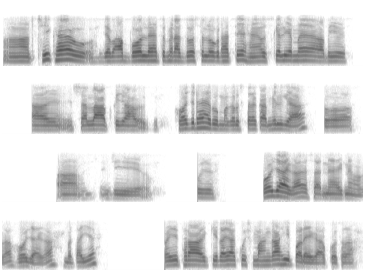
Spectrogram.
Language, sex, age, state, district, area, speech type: Urdu, male, 30-45, Bihar, Purnia, rural, conversation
